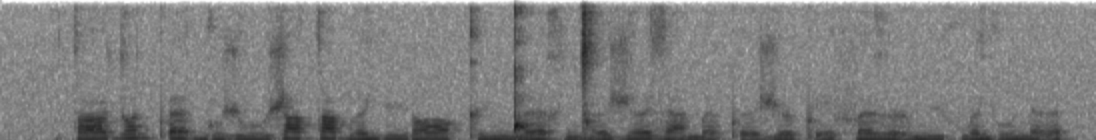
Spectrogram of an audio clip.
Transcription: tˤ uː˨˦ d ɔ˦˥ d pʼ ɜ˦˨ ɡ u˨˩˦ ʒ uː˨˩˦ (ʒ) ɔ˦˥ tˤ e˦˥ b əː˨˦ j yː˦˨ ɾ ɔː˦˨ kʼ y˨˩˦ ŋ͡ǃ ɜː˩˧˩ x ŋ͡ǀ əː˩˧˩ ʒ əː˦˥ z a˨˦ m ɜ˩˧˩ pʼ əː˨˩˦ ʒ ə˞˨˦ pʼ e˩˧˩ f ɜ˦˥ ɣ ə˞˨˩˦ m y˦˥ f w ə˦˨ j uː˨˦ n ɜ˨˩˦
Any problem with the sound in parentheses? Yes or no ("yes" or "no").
no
